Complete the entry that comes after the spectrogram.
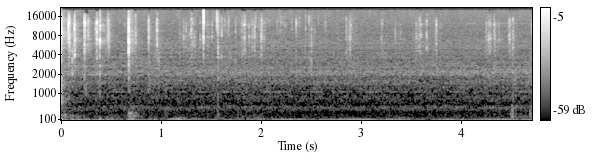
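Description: Soft, rapid keystrokes clatter on a computer keyboard as a short chat message is typed, a quiet patter of clicks at close range with no voices.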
